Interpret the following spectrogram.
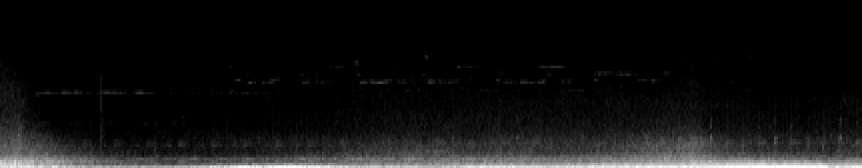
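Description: Film sound design: a deep, steady rumble with a sustained drone that comes in about two seconds in and thickens into a held chord towards the end. It goes with a cloud of toxic gas rolling along a street.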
